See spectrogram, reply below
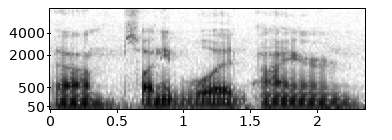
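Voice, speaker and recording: A gaming video creator from the Southern United States, speaking with a Southern American accent, gives casual, rambling gameplay commentary, thinking aloud with lots of ums. His voice is extremely low, level, warm, and smooth, and he talks slowly.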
